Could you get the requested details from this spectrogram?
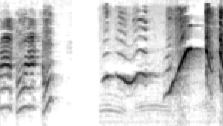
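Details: Indian ringneck green parrot talking in speech-like bursts: choppy syllables, a short pause, then a sustained wavering whistled tone that sweeps sharply upward into shrill, high notes at the end.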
